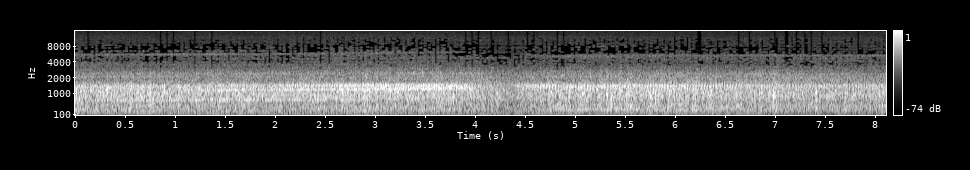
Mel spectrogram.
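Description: Honda NT700V motorcycle's V-twin engine running at road speed, with wind rushing past the camera. The engine note climbs, dips briefly about halfway through, then carries on.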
